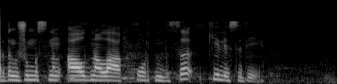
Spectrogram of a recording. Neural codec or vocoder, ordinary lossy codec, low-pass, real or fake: none; none; none; real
